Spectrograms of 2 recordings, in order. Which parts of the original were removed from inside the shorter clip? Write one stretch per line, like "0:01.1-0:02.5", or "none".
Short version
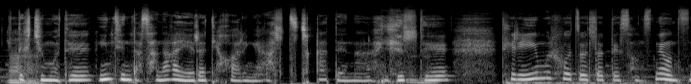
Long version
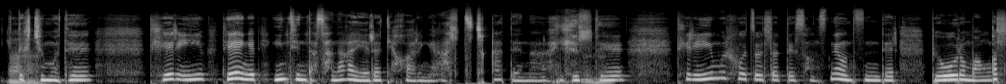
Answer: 0:00.9-0:02.7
